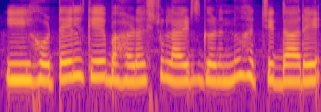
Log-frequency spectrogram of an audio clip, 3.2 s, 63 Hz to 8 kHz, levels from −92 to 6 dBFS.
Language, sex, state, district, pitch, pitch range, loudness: Kannada, female, Karnataka, Bidar, 255 Hz, 245-280 Hz, -14 LUFS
